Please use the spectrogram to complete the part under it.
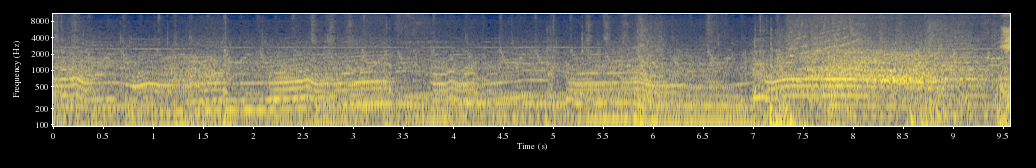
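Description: A car drives and skids through a GTA 5 Online session on PS4, with a steady engine drone and tire squeal throughout and a louder skid burst near the end.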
